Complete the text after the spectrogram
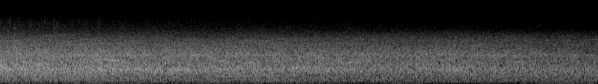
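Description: A large stadium crowd cheers loudly and slowly fades a little.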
